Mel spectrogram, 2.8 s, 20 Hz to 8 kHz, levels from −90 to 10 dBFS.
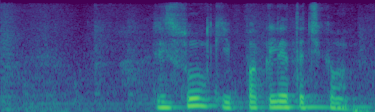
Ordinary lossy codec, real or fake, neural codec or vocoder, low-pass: none; real; none; 7.2 kHz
